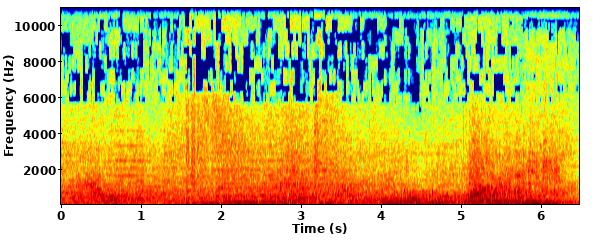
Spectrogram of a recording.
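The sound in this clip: A racing car engine roars during a race, a sustained, loud, gritty drone that swells slightly in the middle and again near the end.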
